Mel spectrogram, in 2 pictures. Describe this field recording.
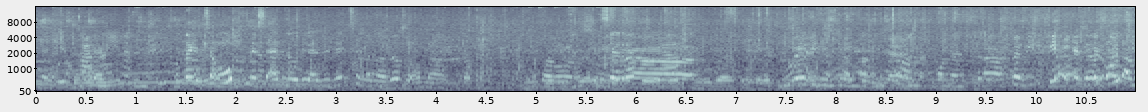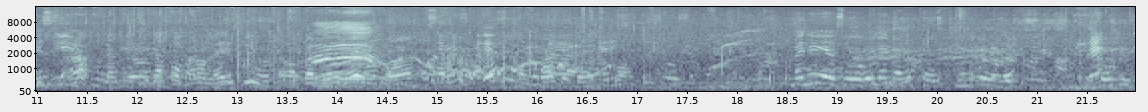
In a quiet park, wind in the sycamores and some young people discussing.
